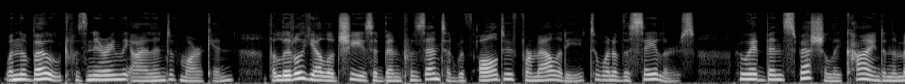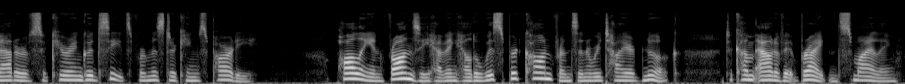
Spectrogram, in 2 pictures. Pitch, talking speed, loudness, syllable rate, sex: 190 Hz, 200 wpm, -18 LUFS, 5.7 syllables/s, female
